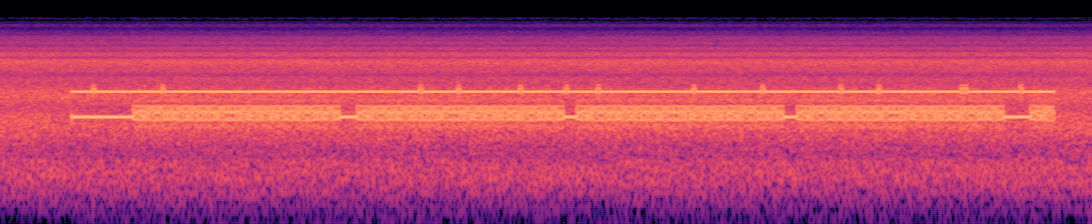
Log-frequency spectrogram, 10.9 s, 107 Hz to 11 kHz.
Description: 300-baud modem data (V.21 tones), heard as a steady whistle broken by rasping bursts, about 300 baud, 200 Hz shift, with phone line noise.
